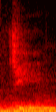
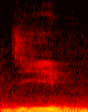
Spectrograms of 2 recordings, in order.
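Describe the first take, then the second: First: The j sound is pressed hard and forceful. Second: The j sound is light and flowing. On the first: The speaker calls it wrong. "J-nya itu terlalu tertekan" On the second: The speaker calls it right. "ngalir seperti gitu"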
